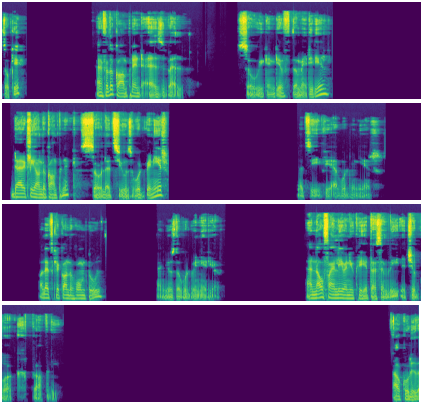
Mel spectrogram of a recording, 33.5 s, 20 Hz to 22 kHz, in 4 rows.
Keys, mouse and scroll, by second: 7.7 middle click, 8.2 middle click, 8.7-9.2 scroll up 8, 9.5 space, 10.3 double click, 10.5 double click, 10.8 double click, 11.0 double click, 11.2 double click, 11.3 b, 17.8-18.3 scroll down 7, 18.3-18.6 scroll up 4, 18.6-21.0 scroll down 3, 21.0 space, 21.2 Escape, 21.5 Escape, 21.7-23.0 scroll down 23, 21.8 Escape, 23.0 Escape, 30.2-31.4 scroll up 17, 31.4 middle click, 33.3 scroll down 3.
